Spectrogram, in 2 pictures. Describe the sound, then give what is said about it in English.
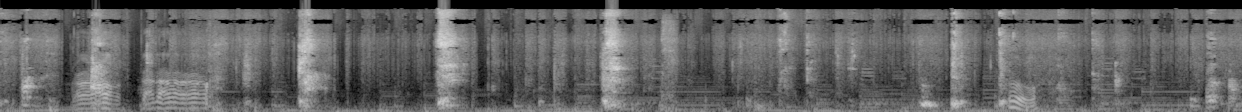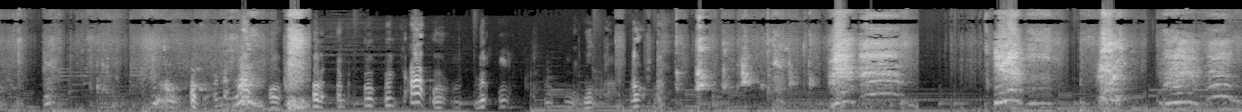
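In a played gag video, a woman gags and retches over and over in choppy, throaty bursts with short pauses between them. The sound is loud, with a strained, gurgling, almost gobbling quality. “And you know, I love the female gag videos because they always sound like turkeys.”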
